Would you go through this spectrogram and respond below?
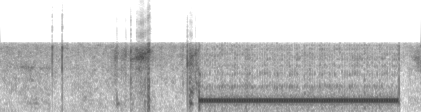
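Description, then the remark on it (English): Over a muffled phone line, a few clicks and faint rustles give way to a single steady ringback tone lasting about two seconds before it cuts off, as a sheriff's department detective places an outgoing call returning a phone call. “Returning her phone call.”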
